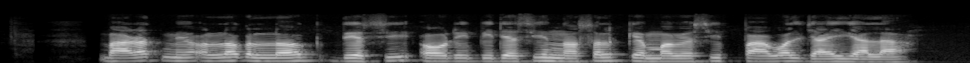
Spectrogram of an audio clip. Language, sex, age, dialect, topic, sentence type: Bhojpuri, male, 25-30, Southern / Standard, agriculture, statement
